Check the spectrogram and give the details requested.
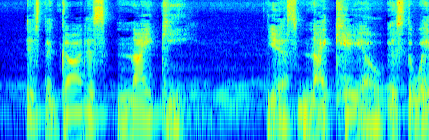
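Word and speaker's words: Νίκη: Yes, Nikeo is the way it's pronounced in Greek.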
